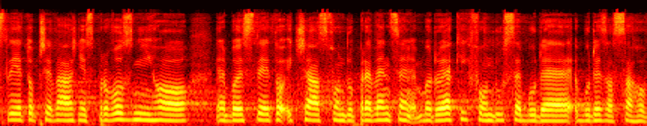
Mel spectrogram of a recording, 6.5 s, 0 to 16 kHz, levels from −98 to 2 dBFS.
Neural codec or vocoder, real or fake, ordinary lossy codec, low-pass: none; real; Opus, 32 kbps; 10.8 kHz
